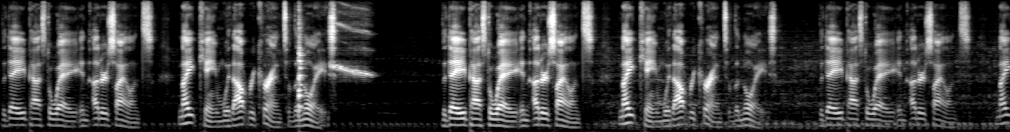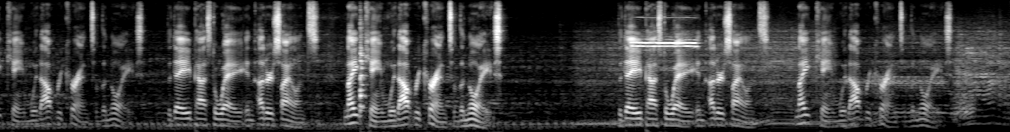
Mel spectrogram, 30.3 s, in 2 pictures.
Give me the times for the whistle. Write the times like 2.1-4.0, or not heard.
4.9-5.7, 24.6-25.6.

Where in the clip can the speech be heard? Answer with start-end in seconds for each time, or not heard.
0.0-5.0, 6.6-11.7, 12.2-22.7, 24.4-29.4.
